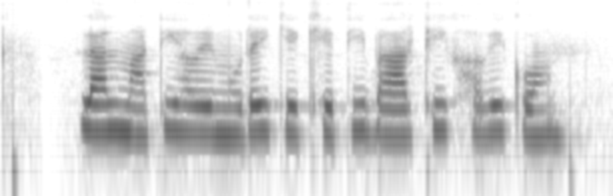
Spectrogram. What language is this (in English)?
Chhattisgarhi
